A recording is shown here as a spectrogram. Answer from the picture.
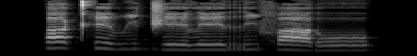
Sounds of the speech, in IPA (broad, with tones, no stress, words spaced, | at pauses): a˦ kʰe˦˨βi˦d͡ʒeː˨ leː˦ri˦faː˦˨ɾoː˦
